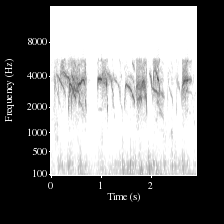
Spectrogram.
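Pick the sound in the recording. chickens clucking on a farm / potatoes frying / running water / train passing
chickens clucking on a farm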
